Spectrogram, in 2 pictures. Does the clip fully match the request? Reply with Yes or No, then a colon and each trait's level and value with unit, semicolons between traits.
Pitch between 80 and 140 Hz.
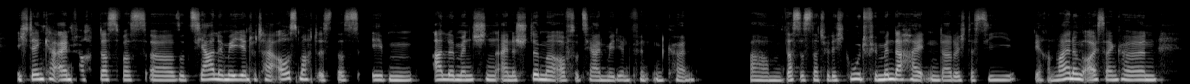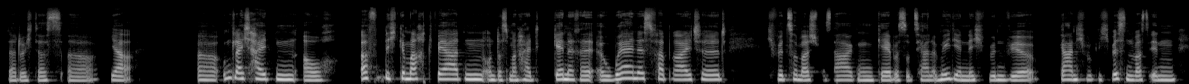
No: high, 210 Hz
